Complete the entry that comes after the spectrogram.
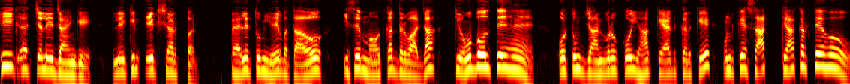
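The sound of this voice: A cartoonish character voice at a middle pitch moves at a very slow pace.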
